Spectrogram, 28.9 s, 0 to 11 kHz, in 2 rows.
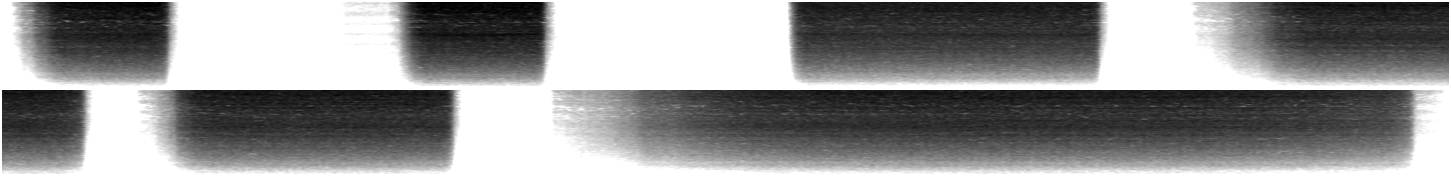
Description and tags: High pressure air. Different lengths. Tascam DR-100.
